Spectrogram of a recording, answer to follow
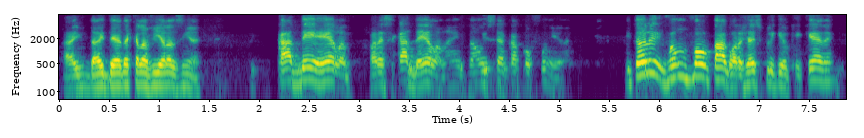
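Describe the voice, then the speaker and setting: Here a fairly high, slightly bright male voice talks very fast, with no room sound in the recording. He's a Brazilian teacher running a casual exam-prep lesson from his home, chatty and loaded with filler tags as he explains each step.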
